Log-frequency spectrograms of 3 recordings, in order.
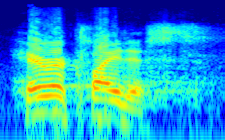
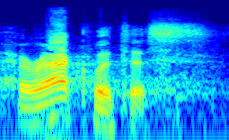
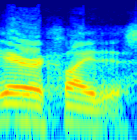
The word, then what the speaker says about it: Heraclitus: I tried to learn how to say this name Heracitis. Some people say Herac Heraclitus, but the Greeks say Heracitis because you know there's also a hero Heracles that you might know of from from Greek history.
